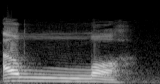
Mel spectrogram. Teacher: Saya ingin mengingatkan, ketika kita melafalkan huruf lam pada lafzul jalalah atau lafaz Allah, maka huruf lam harus terdengar suaranya menebal dengan cara menutupkan bagian lisan ke langit-langit.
